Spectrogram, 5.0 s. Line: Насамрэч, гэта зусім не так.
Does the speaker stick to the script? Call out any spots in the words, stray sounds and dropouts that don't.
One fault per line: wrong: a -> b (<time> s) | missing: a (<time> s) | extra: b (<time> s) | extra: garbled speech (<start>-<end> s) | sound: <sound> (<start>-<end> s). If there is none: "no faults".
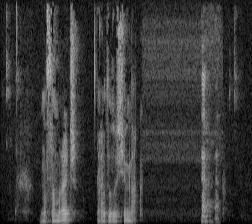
missing: не (2.5 s)
sound: laugh (4.0-4.4 s)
